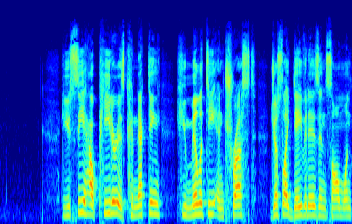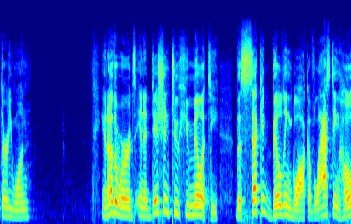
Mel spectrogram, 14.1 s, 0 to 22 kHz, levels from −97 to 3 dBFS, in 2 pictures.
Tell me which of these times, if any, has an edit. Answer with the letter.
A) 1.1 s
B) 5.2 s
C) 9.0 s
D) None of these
D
